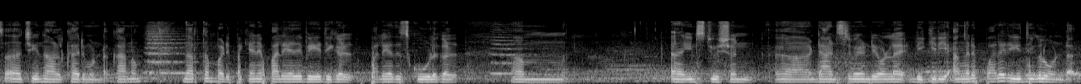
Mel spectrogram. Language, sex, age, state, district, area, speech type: Malayalam, male, 18-30, Kerala, Idukki, rural, spontaneous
